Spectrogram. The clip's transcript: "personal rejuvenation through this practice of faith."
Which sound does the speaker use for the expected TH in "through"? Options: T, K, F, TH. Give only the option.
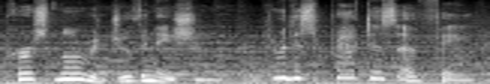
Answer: TH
